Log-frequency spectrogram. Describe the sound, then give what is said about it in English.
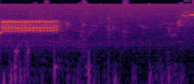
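Many different birds call outdoors on a prairie: a high, buzzy trill rings for about half a second, then a faint chirp comes near the end, all over steady low thumping and rumbling. No one speaks. “I don't know if our listeners can hear it, but there are many different birds calling around here.”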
